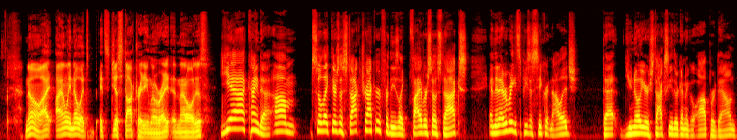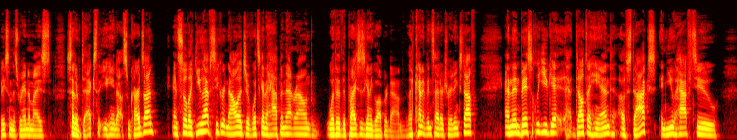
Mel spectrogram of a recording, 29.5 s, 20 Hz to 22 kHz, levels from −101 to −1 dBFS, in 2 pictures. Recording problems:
none

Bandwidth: 17 kHz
